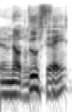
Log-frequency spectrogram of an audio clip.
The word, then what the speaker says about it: notice: Notice. – Notice. – Notice, en inglés se pronuncia notice. – Notice. – Notice o notice. Las dos pronunciaciones, ¿vale?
